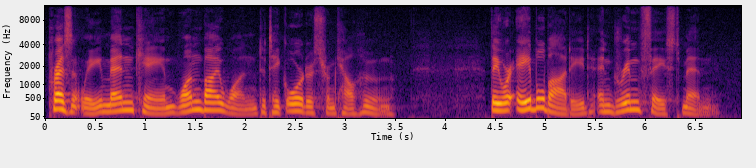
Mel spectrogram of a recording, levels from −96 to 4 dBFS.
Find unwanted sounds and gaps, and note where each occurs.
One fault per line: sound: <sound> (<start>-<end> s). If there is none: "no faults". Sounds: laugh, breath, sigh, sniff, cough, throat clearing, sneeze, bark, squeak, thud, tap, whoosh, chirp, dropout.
no faults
